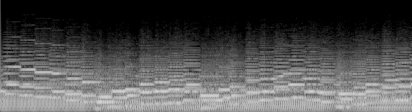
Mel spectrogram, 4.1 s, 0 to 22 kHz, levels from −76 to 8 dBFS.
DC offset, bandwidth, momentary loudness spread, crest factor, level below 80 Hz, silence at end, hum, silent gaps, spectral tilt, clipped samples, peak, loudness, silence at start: under 0.1%; 9.8 kHz; 1 LU; 10 dB; -30 dBFS; 0 s; none; none; -8 dB/octave; under 0.1%; 0 dBFS; -11 LUFS; 0 s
